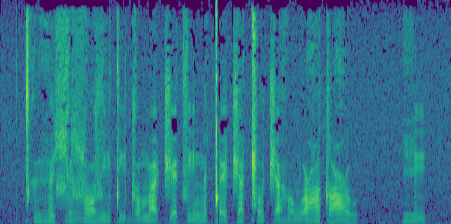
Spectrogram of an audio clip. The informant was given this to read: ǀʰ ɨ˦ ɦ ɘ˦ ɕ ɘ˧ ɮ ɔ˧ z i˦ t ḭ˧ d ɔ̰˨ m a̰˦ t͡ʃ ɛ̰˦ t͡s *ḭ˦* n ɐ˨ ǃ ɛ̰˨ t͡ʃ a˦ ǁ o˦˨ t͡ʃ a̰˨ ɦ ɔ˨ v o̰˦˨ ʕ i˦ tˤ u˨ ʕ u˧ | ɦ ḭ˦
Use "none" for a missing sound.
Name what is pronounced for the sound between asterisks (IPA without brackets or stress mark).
ḭ˦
